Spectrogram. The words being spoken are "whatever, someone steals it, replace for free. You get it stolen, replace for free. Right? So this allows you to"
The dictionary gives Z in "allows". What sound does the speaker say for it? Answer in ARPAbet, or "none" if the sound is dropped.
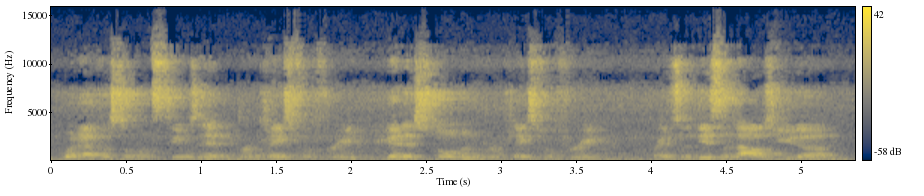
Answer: Z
